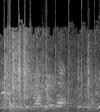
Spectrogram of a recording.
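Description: Several people shouting and cheering in celebration of a goal, with a loud "Woo!" about a second in.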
